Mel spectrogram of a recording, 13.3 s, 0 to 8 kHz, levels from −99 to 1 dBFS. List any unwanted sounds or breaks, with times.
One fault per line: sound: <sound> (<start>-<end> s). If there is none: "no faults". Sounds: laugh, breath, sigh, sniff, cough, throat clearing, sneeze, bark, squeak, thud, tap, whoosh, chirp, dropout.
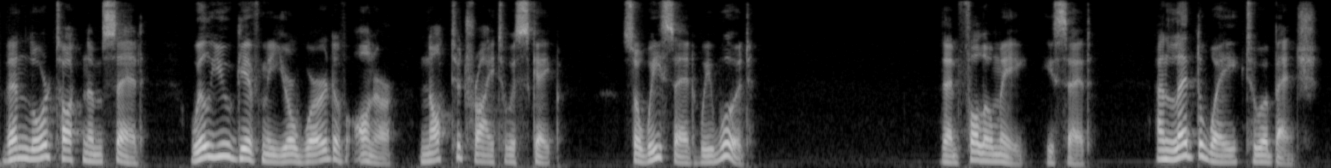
no faults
